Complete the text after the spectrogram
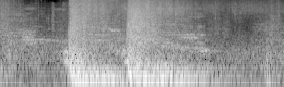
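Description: A heavy weapon strikes a body with loud crunching blows.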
